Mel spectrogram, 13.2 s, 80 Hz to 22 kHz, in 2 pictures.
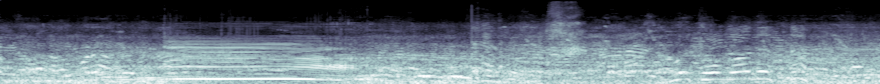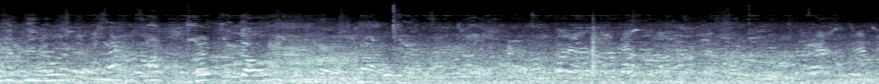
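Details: Sahiwal breed bull at a cattle market in Chittagong, Bangladesh, on 6 January 2025, bought by a farmer: a single steady, sustained moo lasting about a second near the start, over constant crowd chatter and loud speech.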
